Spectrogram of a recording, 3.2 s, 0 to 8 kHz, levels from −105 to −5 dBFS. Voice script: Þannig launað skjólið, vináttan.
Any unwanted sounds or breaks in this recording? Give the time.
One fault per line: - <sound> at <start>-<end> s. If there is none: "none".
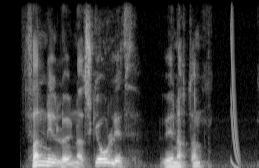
- chirp at 2.9-3.0 s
